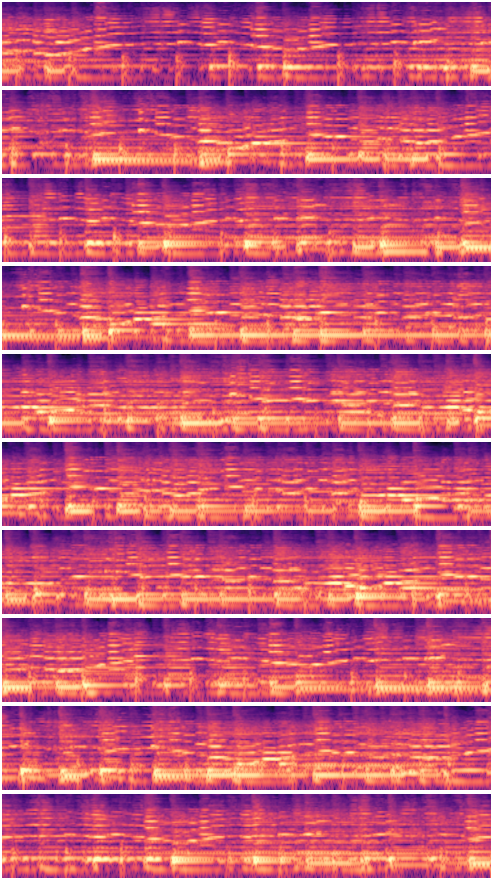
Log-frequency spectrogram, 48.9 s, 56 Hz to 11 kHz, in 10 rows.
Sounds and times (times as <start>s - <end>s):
Acoustic guitar: 0.0s - 48.9s
Strum: 0.0s - 48.9s
Violin, fiddle: 0.0s - 48.9s.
